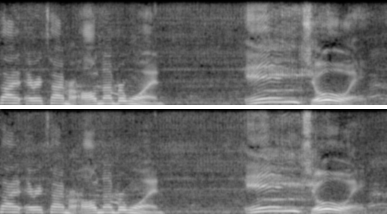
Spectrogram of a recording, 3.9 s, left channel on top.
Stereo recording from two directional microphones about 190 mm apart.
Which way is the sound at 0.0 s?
5° right (ahead or behind).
